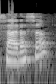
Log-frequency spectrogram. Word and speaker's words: Saras: My name is Sarasa. It's written Saras, but it's pronounced with a little a at the end, Sarasa.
